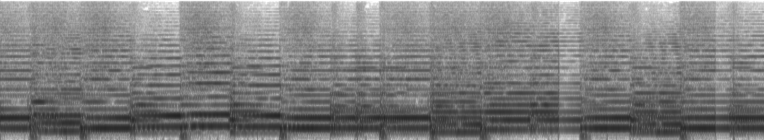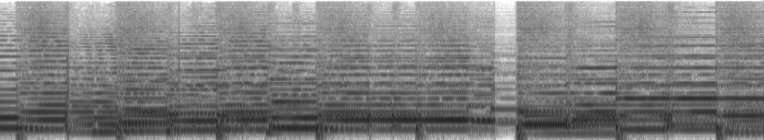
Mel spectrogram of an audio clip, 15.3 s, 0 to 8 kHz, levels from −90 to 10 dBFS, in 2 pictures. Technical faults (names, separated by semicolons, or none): gain pumping; loud pop; sudden gain jump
